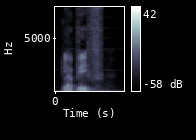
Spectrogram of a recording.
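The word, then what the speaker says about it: Klapisch: Cédric Caplich, o Clapiff, como sería una pronunciación más acercada a la denominación original de su nombre,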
